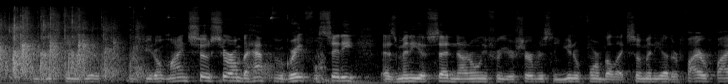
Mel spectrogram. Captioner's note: applause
